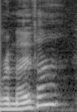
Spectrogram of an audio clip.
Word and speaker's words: Romuva: I think the pronunciation is Romuva. Is it Romuva? – Yes, that's correct. Yes.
